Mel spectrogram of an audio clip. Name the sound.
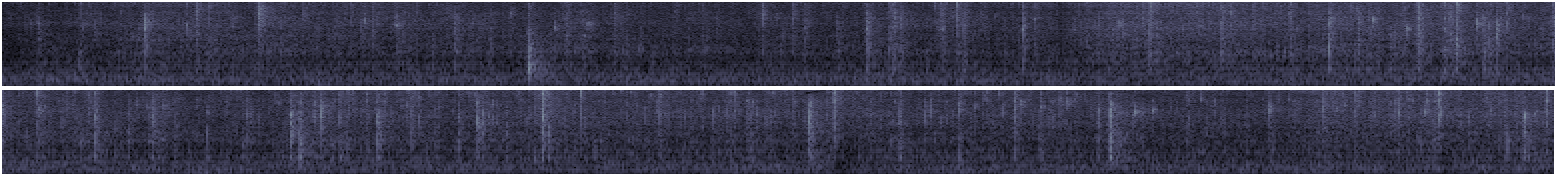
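tuna cakes frying in a pan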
